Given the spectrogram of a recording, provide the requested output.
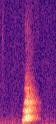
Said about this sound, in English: My dog's barking and it's, I hear him. It's vicious. So loud. He misses me. Archie.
